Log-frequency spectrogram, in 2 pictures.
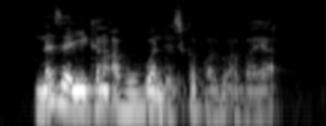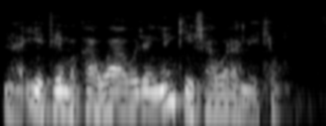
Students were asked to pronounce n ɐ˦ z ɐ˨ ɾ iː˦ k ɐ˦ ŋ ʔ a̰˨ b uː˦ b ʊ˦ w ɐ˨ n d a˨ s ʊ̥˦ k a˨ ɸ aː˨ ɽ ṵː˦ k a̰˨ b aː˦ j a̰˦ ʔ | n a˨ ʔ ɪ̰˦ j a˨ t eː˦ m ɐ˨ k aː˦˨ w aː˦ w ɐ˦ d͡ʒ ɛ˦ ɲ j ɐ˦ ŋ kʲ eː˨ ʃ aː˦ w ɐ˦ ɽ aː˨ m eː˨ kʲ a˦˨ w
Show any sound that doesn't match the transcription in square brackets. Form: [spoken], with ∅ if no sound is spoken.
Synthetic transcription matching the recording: n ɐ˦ z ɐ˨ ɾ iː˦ k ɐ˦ ŋ ʔ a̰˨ b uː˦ b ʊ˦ w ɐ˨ n d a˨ s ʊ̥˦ k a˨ ɸ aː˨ ɽ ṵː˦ [ʔ] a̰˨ b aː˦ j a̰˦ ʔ | n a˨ ʔ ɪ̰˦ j a˨ t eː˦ m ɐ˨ k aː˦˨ w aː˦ w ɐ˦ d͡ʒ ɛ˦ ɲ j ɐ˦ ŋ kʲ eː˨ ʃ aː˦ w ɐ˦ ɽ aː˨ m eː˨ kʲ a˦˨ w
